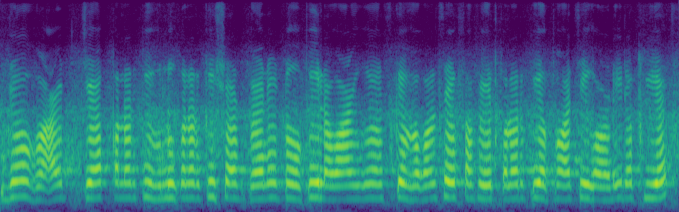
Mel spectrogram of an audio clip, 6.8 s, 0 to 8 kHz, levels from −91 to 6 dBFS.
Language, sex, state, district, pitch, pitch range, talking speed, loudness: Hindi, female, Uttar Pradesh, Deoria, 205 Hz, 195-210 Hz, 205 wpm, -14 LUFS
